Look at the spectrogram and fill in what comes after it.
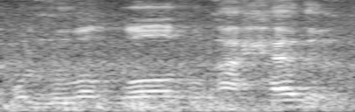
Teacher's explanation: یہاں جو ہے دال میں جو ہے نا قلقلہ ہوگا، قل هو اللہ احد، یا ہم نے وقف کرنا ہے تو دال میں قلقلہ ہوگا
